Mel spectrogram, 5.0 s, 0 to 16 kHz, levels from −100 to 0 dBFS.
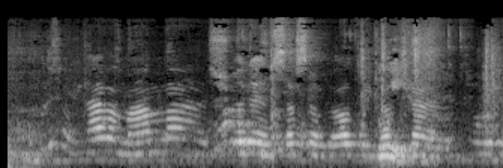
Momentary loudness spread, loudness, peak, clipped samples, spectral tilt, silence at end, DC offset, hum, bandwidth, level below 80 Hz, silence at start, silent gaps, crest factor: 16 LU; -27 LUFS; -8 dBFS; under 0.1%; -3.5 dB/octave; 0 s; under 0.1%; none; 11.5 kHz; -60 dBFS; 0.05 s; none; 20 dB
